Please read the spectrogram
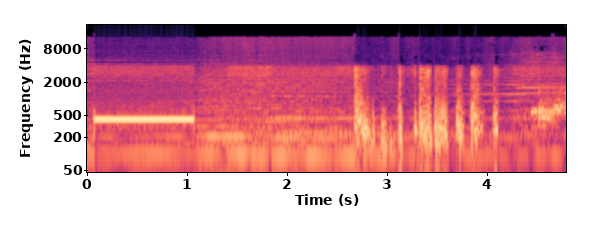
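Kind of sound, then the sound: signal or alarm, phone call ringing tone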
